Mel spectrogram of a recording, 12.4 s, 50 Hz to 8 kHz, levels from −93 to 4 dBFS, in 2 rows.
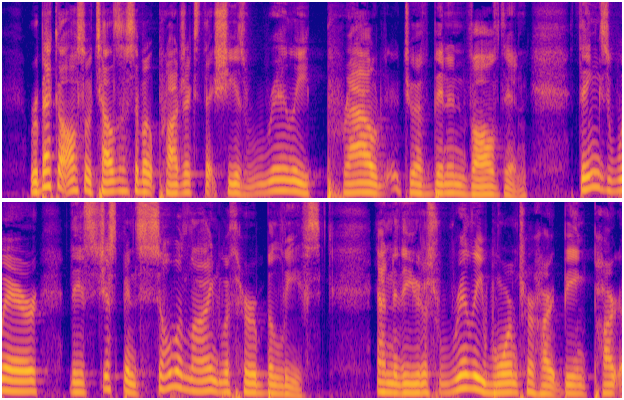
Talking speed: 170 wpm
